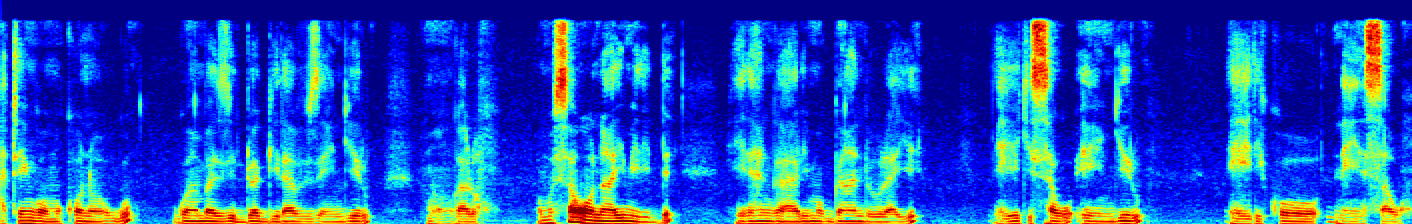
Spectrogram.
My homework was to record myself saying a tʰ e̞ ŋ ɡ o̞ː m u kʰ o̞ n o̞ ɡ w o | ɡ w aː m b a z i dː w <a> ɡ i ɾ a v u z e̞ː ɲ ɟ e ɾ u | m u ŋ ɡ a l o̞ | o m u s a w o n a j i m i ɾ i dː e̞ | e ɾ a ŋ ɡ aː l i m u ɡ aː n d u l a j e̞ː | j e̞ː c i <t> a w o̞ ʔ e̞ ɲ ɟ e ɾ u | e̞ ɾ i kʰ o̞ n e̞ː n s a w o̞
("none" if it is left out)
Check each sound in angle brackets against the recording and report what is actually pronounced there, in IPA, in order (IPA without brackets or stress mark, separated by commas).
a, s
